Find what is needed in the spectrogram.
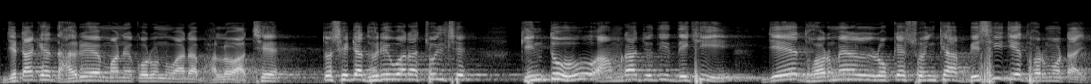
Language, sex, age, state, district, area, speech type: Bengali, male, 45-60, West Bengal, Purulia, urban, spontaneous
